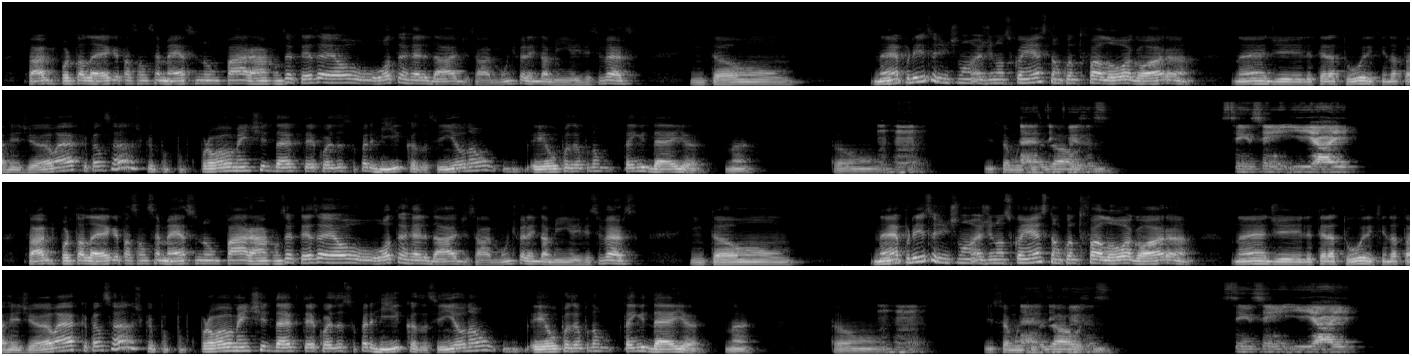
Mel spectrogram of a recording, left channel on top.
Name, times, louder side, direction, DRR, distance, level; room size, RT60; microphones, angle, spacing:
voice 1, 0.3-6.3 6.9-7.9 8.7-11.9 12.3-21.6 22.4-23.0 23.9-25.2, right 2 dB, 35° right, 0.6 m, -22 dB
voice 2, 22.8-23.3 24.3-25.0 26.4-27.5, left 3 dB, 35° left, 3.9 m, -26 dB
23.0 x 9.5 x 2.5 m
head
